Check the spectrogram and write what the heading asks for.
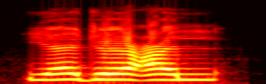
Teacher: کلمت یجعل میں یہاں جیم پہ جزم ہے، تو کیونکہ جیم بھی حروف القلقلہ میں سے ہے لہذا ہم یہ حرف کو ہلاتے ہوئے یہ کلمہ کو پڑھیں گے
